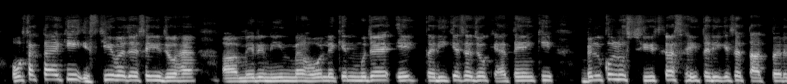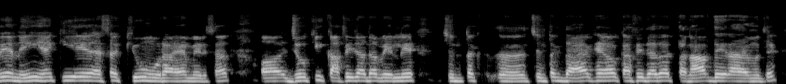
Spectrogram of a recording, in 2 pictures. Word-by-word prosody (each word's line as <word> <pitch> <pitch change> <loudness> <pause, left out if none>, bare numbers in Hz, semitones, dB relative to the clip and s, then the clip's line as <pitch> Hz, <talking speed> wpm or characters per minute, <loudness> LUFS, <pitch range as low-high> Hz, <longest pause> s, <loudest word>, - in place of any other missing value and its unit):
हो 180 - +2
सकता 230 +3 0
है 225 - +2
कि 230 +2 +1
इसकी 175 - -1
वज़ह 195 -2 +3
से 200 - 0
ही 195 -1 +3
जो 170 0 +3 0.5
अ, 145 +1 +3
मेरी 160 +2 +1
नींद 165 +1 +3
में 165 - +2
हो 155 +2 +1
लेकिन 170 +2 0
मुझे 195 +2 +3 0.2
एक 180 -1 +1
तरीके 175 +2 +1
से 200 0 +1
जो 185 +1 +1
कहते 150 +2 -3
हैं 180 0 +2
कि 190 +2 -3 0.3
बिल्कुल 205 - +1
उस 215 -4 -3
चीज़ 180 -1 -1
का 210 - +3
सही 180 -2 -2
तरीके 175 -1 0
से 195 - 0
तात्पर्य 165 +2 0
नहीं 165 +2 +1
है 170 +1 0
कि 180 +2 -1
ये 180 0 +2
ऐसा 165 +2 -1
क्यों 170 0 0
हो 155 - +1
रहा 150 -1 +2
है 145 +1 +1
मेरे 145 -1 -2
साथ? 155 +5 -4 0.3
और 155 +1 +1
जो 160 +4 +1
कि 200 -2 -3
काफ़ी 160 +3 0
ज़्यादा 170 0 +1
मेरे 155 0 0
लिए 170 +1 +2 0.3
चिंतक 155 +1 -2 0.2
अ, 145 0 0
चिंतकदायक 160 0 0
है 170 0 +2
और 175 - +2
काफ़ी 160 +1 0
ज़्यादा 165 +1 +2
तनाव 150 +2 +2
दे 160 0 +2
रहा 150 -1 +2
है 145 - +1
मुझे। 145 +4 -2
170 Hz, 235 wpm, -18 LUFS, 155-180 Hz, 0.5 s, वज़ह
